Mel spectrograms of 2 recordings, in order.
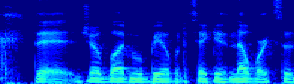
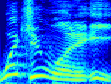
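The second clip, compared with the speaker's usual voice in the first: harsh, very high, very loud shout; 14 semitones higher, 15 dB louder than usual. Showing the wrong way to ask someone what they want to eat: voice too loud. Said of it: "if your voice is too loud".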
